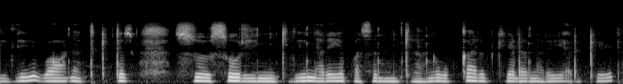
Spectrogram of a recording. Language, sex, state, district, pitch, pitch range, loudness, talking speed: Tamil, female, Tamil Nadu, Nilgiris, 150 Hz, 145-160 Hz, -17 LUFS, 125 wpm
